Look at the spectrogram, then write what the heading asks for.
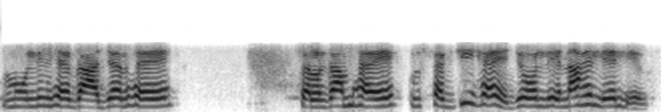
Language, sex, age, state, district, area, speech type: Hindi, female, 60+, Uttar Pradesh, Prayagraj, urban, conversation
